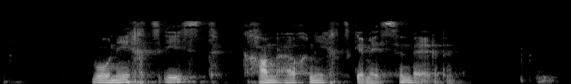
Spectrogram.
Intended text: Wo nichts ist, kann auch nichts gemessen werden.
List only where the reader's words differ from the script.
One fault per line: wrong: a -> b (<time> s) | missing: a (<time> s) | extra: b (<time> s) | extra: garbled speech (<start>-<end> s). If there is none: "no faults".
no faults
